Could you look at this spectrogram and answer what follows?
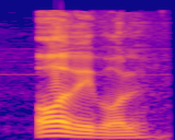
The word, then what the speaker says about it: Audible: Hay un sitio muy grande, se llama Audible, se dice en inglés, se escribe Audible, que lo compró Amazon Audible hace unos años y se especializa en audiolibros.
